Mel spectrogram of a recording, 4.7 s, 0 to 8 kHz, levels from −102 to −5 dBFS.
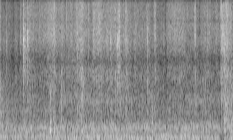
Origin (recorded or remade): recorded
